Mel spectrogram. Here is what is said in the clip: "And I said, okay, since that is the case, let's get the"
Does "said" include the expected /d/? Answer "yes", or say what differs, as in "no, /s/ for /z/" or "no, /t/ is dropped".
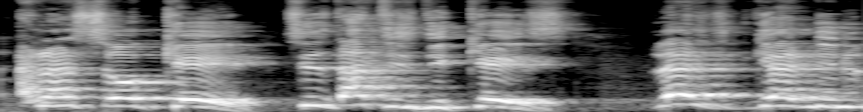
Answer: no, /d/ is dropped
